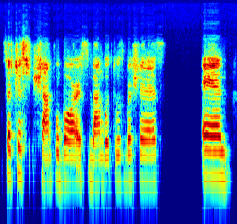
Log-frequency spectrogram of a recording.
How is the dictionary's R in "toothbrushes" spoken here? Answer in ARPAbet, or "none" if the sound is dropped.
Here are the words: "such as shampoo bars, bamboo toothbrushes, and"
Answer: none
